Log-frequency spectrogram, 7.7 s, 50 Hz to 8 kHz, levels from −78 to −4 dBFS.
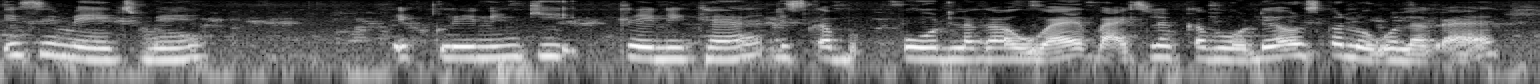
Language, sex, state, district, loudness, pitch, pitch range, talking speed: Hindi, female, Uttar Pradesh, Lucknow, -14 LUFS, 240 Hz, 225-260 Hz, 185 wpm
